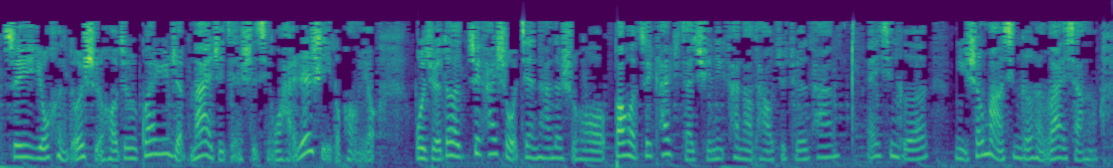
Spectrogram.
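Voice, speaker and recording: At a fairly quick pace, a woman speaks in a normal speaking voice with ordinary pitch variation. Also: medium pitch for a woman. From China, outside Beijing. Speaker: human resources consultant. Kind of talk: radio interview. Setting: radio studio.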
